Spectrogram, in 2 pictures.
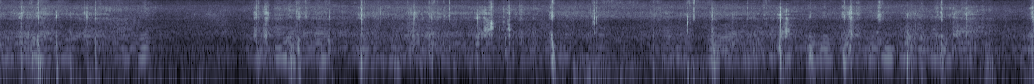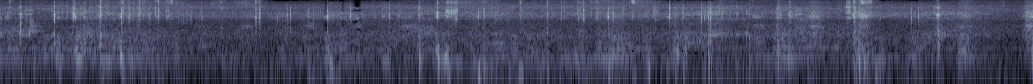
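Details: A honey bee colony being split into new hives with queen cells drones in a thick, continuous hum, layered with scattered clicks and taps from handling the boxes.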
